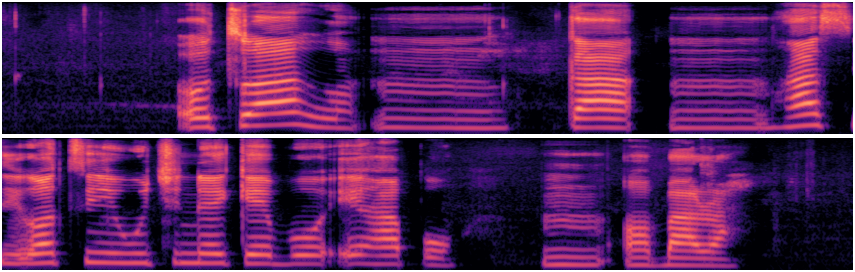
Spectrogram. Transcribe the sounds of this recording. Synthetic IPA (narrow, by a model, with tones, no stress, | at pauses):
o˨tu˦a˦ɦʊ˨n̩˨ | ka˨ | n̩˨ɦa˦sɪ˨ɣɔ˦ti˦wu˦t͡ʃi˦ne˦ke˦bʊ˨ɪ˦ɦa˦pʊ˨ | n̩˨ɔ˨ba˨ɾa˨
